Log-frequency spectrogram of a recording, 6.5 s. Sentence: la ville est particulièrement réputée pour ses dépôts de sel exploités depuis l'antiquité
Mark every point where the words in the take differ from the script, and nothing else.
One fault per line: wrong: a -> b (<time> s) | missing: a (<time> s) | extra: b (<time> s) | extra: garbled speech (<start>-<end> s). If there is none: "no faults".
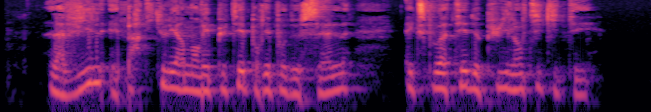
missing: ses (2.6 s)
